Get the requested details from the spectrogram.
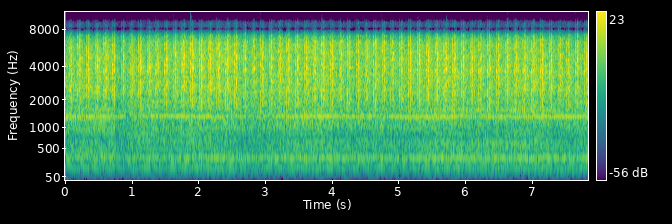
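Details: VAZ 21124 engine: steady idle with a sharp, regular knock about four per second over the engine note; engine knocking at idle, origin unknown, adjustment suggested.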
